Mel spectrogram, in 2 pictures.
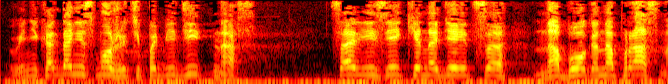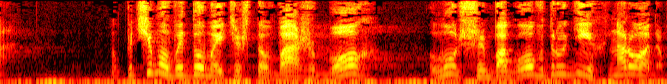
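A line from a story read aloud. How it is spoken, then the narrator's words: Envoy shouting again. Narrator (Russian): снова закричал посол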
